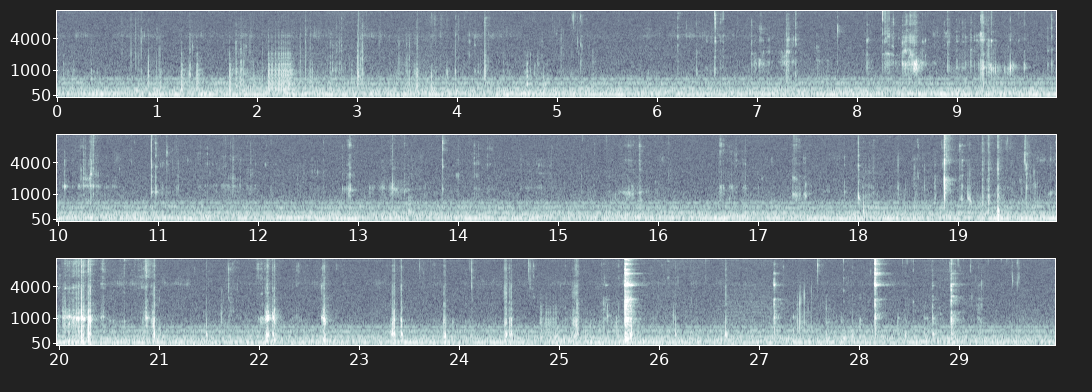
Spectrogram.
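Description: Close-miked chewing of a chicken bowl: soft mouth sounds and small crunches, sparse at first and busier in the second half. Two sharp clicks stand out near the end, over a faint steady hum.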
